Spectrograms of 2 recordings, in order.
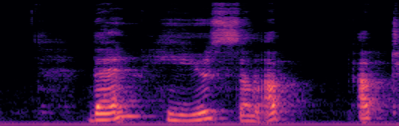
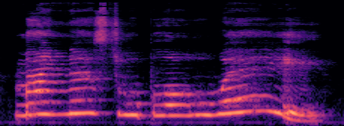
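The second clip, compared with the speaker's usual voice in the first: very high, slow, louder bird voice; flustered bird; 13 semitones higher, 5 dB louder than usual. A narrator's reading. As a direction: wail it like a panicking little bird. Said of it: "flapped Bird".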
